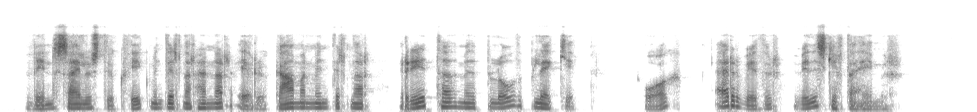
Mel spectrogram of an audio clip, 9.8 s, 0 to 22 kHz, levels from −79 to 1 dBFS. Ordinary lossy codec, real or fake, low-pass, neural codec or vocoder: Opus, 16 kbps; real; 7.2 kHz; none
